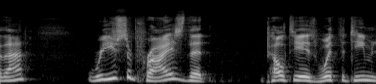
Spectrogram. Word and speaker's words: Pelletier: call-ups they called a walker door and Jacob Peltier from the Calgary Wranglers said it right the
